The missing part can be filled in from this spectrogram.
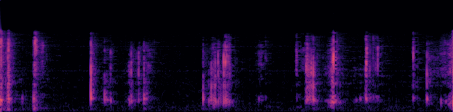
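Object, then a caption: Plastic container of beads. Long nails tap and scratch the lid and label of a clear plastic tub that is partly full of beads. An irregular series of short, bright, dry clicks is heard, mixed with brief scratchy rustles and pauses between clusters. The sound has almost no low end and each tap dies away almost at once.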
